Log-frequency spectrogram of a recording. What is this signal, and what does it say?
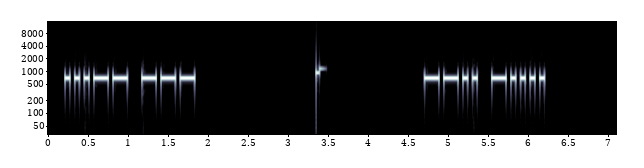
Morse code, heard as a keyed tone, about 20 wpm, 700 Hz. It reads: 3 O Z 6
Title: Single-Letter Single-Number 20wpm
